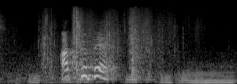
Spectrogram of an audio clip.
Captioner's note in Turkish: Poşet sesi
